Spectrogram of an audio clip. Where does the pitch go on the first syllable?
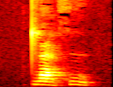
falling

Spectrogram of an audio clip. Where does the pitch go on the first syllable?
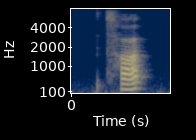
rising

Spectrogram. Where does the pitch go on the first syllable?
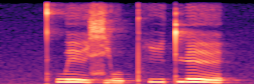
falling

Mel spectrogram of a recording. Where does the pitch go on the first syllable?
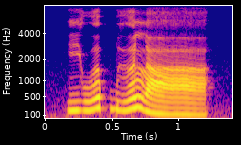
rising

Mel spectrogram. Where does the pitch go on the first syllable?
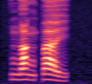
falling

